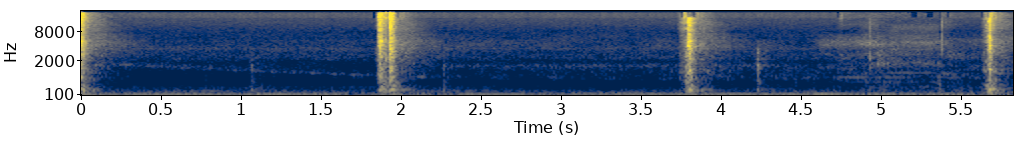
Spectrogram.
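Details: JVC DLA-RS15-U D-ILA projector with no power; lens door seems to try to open and stick. Sharp clicks about every two seconds over a faint motor drone as the door mechanism keeps cycling; no light on power button.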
